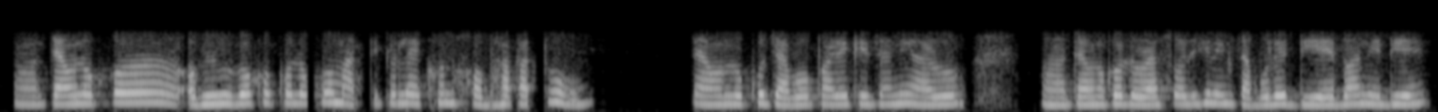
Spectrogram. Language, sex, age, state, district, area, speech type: Assamese, male, 18-30, Assam, Sonitpur, rural, conversation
